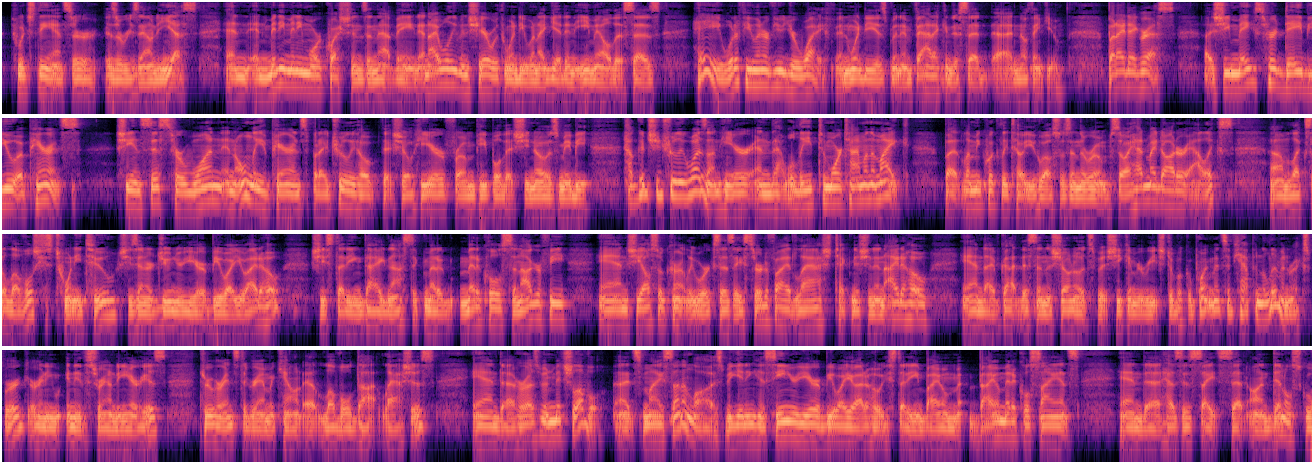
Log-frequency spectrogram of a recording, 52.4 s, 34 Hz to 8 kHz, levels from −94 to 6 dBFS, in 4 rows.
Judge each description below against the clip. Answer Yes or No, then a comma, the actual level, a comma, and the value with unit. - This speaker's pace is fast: Yes, fast, 245 wpm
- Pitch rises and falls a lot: Yes, wide, 8.5 semitones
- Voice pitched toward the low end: Yes, low, 105 Hz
